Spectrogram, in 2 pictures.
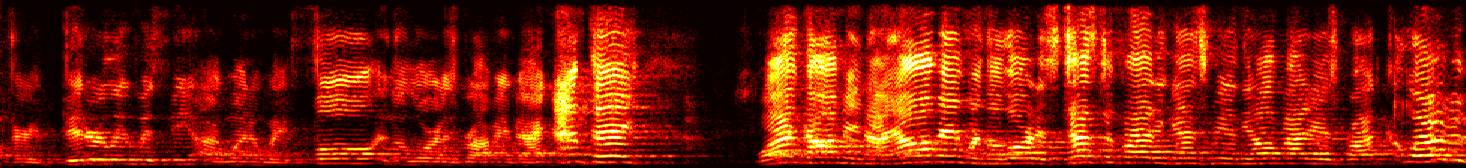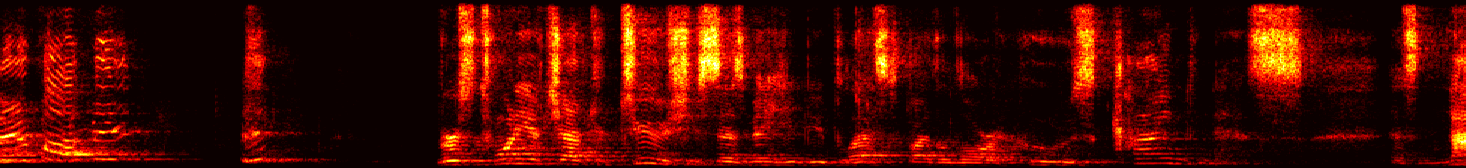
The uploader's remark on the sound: While "recorded in the bathroom" isn't really what we're going for in our sermon recordings at SBCne, sometimes things just don't work like they're supposed to.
